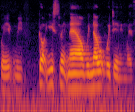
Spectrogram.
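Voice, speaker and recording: The man talks at a fairly quick pace. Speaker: presenter. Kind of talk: lecture. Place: hall. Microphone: lapel.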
